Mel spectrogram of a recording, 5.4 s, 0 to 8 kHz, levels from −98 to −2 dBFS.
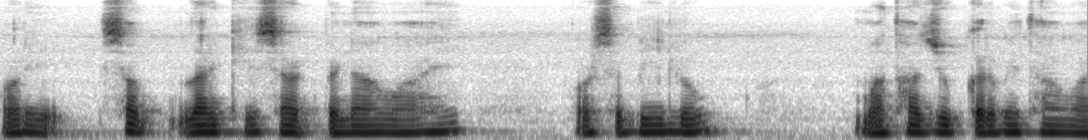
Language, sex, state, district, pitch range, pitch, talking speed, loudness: Hindi, male, Arunachal Pradesh, Papum Pare, 105-115 Hz, 110 Hz, 130 wpm, -18 LUFS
